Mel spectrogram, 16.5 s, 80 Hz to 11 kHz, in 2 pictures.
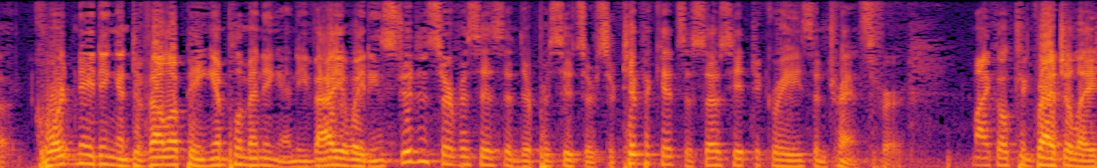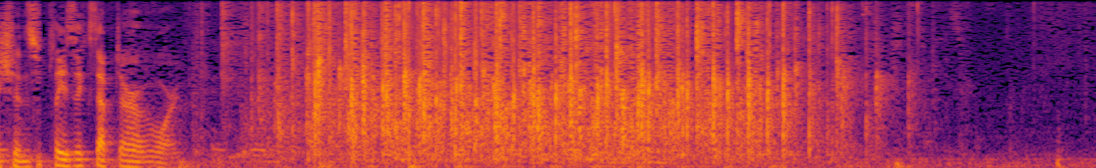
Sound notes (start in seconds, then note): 4.4 applause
